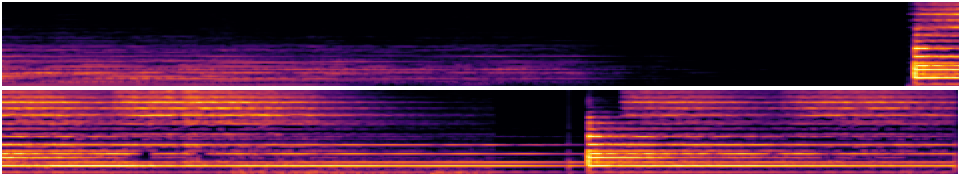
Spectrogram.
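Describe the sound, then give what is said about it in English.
A ringing bell fades away into a brief silence, then loud, harsh alarm bells crash in and clang continuously, with a second jarring strike renewing the din near the end. “Hear the loud alarum bells, brazen bells.”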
